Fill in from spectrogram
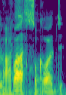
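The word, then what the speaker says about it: Vascod (Восход): Mas a transliteração é, é com O, porque tem um O russo lá, mas é só a pronúncia, eu não tô aqui falando errado, é, o correto russo é Vascod.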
